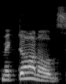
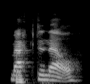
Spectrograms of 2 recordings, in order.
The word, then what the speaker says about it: MacDonnell: So yeah, so you'd look at that thinking like, oh, it's pronounced like McDonald's, like McDonald. No, MacDonnell. MacDonnell. Yeah. Yeah, I got the Donnell, but yeah, I thought it would have been like McDonnell, but no, MacDonnell and not McDonald.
